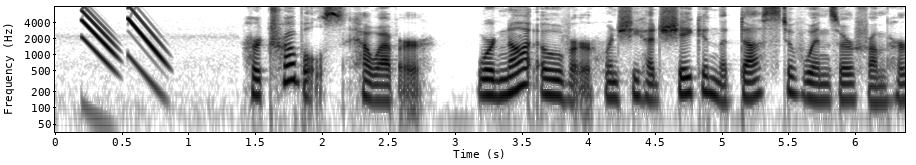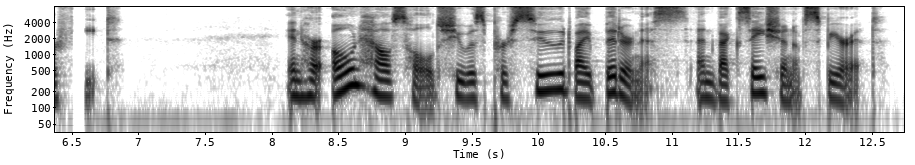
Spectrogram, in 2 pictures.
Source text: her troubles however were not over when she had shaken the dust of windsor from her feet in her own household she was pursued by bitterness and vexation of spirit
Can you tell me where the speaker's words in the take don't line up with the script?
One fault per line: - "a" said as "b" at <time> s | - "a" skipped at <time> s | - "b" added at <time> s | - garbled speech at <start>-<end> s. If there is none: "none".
none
